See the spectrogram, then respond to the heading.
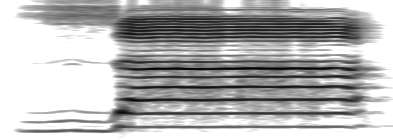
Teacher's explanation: Za comes from tip of the tongue, touches the front lower teeth to pronounce za.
